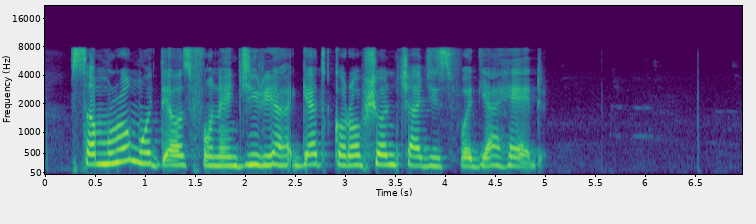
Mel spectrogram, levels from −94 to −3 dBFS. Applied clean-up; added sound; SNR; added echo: none; none; none; none.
